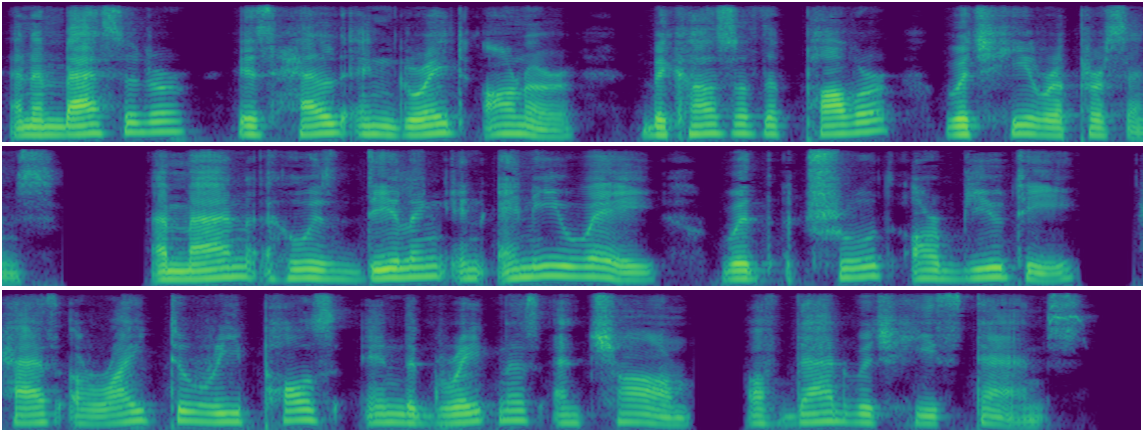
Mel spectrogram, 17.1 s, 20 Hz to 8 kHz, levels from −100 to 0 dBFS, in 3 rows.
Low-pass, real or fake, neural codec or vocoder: 7.2 kHz; real; none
